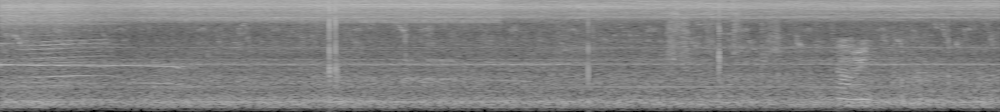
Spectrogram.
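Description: Steady high-pitched hiss of background noise, with a few faint soft clicks.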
